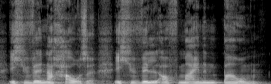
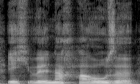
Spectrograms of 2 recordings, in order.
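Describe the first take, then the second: First: Put-on higher-pitched protest of an alarmed old monkey; mock cry. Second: High, slow wail of protest; drawn-out cry. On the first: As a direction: wail it lightly, at normal pace. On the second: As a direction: stretch every word into a desperate cry. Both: A narrator's reading. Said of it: "schrie der alte Affe".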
